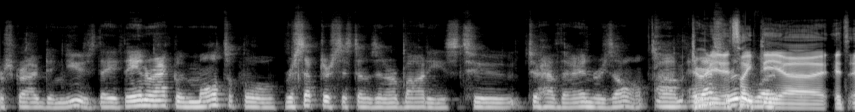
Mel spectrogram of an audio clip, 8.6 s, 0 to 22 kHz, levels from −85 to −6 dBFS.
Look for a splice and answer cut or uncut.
cut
